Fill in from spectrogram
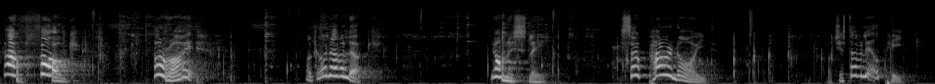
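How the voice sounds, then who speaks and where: An actor playing a giddy, cheerful post-apocalyptic radio host in a comic audio drama, chirpy, chuckling and excitable. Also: extremely high pitch, measured pace, vocal fry, pauses often, slight background noise, heavily acted. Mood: curious, teasing.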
